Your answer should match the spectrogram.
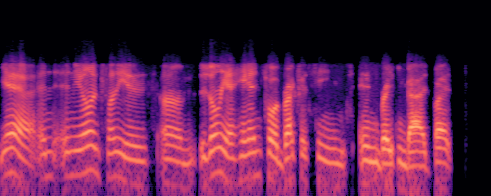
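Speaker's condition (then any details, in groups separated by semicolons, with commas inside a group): Cerebral palsy, mild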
